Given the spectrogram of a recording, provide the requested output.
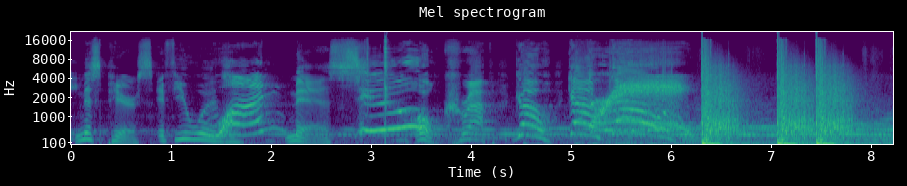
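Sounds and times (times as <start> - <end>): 
speech: 0.1 - 6.8
sharp loud gunshot with ringing tail: 6.3 - 8.0.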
